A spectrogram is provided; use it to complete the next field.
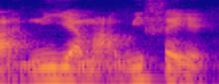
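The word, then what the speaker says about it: นิยมวิเศษณ์: จะ อ่าน ว่า นิยม แต่ ถ้า มัน เป็น คำ วิเศษณ์ ที่ คือ มัน จะ อ่าน ว่า นิ ยมา วิเศษ ก็ คือ ความ ชี้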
